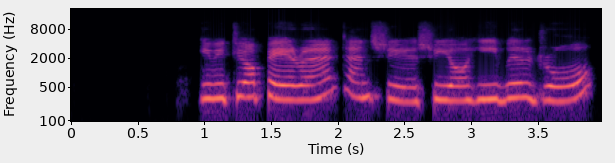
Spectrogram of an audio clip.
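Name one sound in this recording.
A girl speaks with animation over an online call.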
